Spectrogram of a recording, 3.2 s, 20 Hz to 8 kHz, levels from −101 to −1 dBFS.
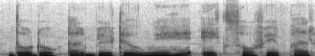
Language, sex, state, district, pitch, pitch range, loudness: Hindi, male, Madhya Pradesh, Bhopal, 195 Hz, 185-220 Hz, -15 LUFS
